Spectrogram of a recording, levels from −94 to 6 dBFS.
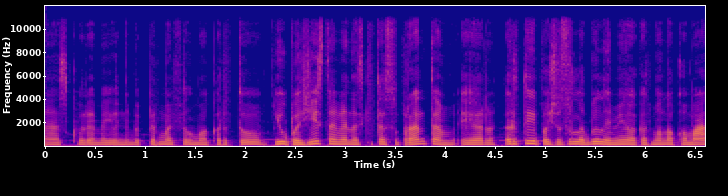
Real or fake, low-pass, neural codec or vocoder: fake; 10.8 kHz; codec, 44.1 kHz, 7.8 kbps, Pupu-Codec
